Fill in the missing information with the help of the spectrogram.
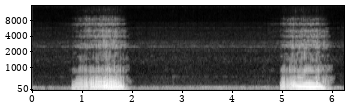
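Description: Two long, rattling snores about four seconds apart with quiet breathing between: ordinary snoring, near 14 breaths a minute.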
